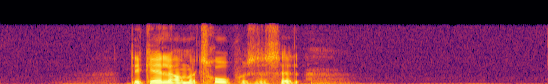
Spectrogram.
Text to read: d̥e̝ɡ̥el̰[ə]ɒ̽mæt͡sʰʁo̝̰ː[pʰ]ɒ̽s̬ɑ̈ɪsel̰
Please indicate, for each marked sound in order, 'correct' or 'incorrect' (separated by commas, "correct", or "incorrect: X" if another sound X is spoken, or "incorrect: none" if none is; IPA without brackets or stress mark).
incorrect: ɐ, correct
